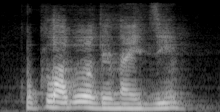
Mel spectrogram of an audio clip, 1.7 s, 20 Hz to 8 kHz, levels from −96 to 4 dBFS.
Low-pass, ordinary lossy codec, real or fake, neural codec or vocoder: 7.2 kHz; MP3, 64 kbps; fake; codec, 24 kHz, 1 kbps, SNAC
